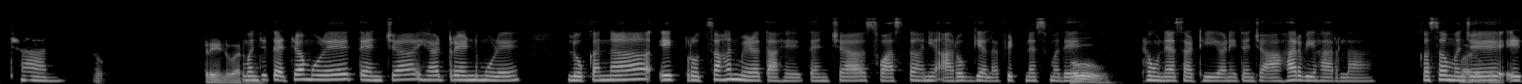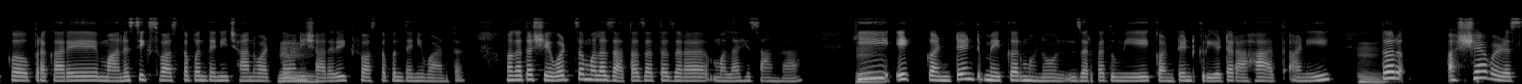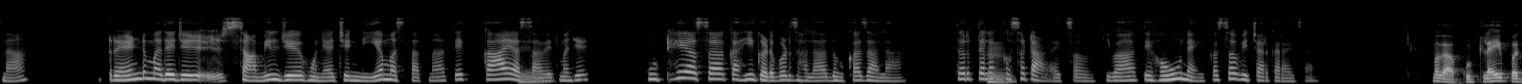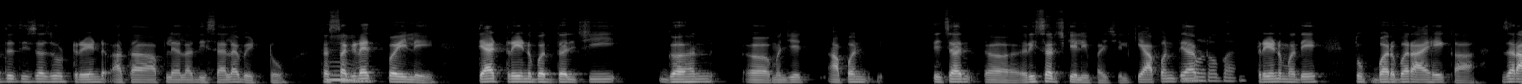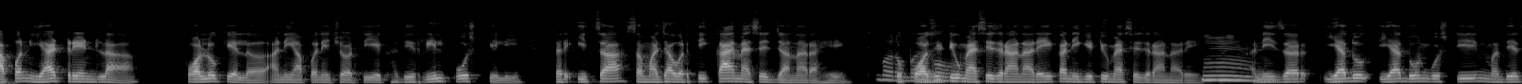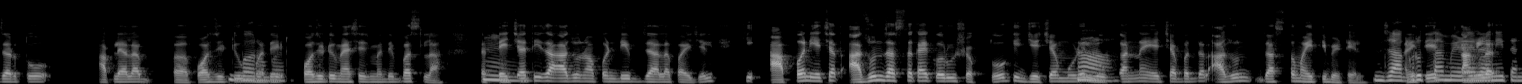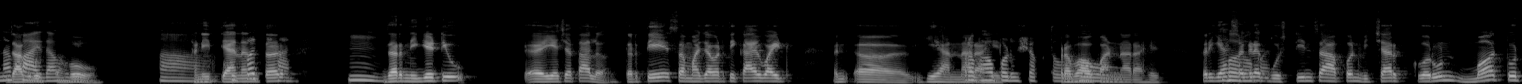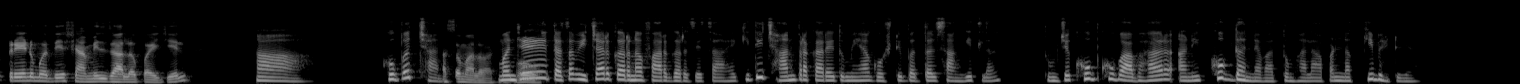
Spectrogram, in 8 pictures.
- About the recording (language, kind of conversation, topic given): Marathi, podcast, सोशल मीडियावर सध्या काय ट्रेंड होत आहे आणि तू त्याकडे लक्ष का देतोस?
- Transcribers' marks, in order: in English: "कंटेंट मेकर"; in English: "कंटेंट क्रिएटर"; other background noise; in English: "डीप"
